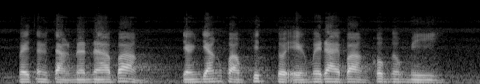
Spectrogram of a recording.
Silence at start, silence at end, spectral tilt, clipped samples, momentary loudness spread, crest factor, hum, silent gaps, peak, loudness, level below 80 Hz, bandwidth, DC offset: 0.05 s; 0.05 s; -7 dB/octave; under 0.1%; 6 LU; 18 dB; none; none; -2 dBFS; -19 LUFS; -44 dBFS; 12 kHz; under 0.1%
